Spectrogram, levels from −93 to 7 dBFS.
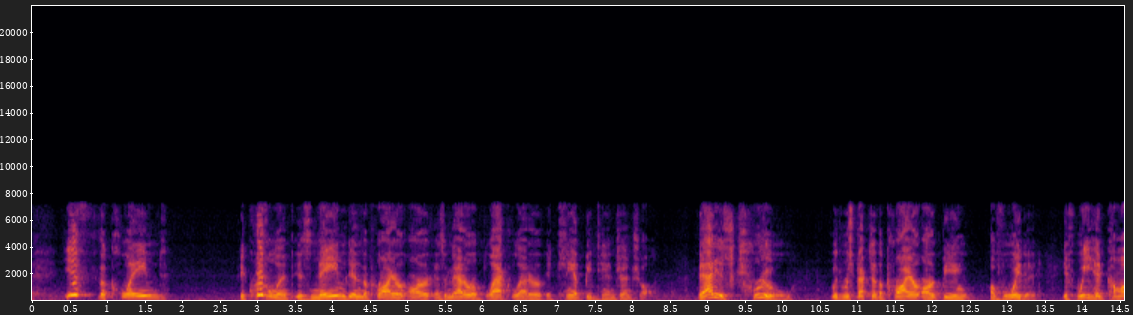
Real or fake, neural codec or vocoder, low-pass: fake; codec, 16 kHz, 16 kbps, FunCodec, trained on Chinese and English, 50 frames a second; 7.2 kHz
